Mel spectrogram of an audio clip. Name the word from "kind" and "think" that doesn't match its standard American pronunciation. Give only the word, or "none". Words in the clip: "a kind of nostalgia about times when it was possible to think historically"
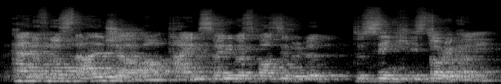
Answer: think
